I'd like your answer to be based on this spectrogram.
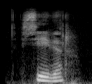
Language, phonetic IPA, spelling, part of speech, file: Russian, [ˈsʲevʲɪr], север, noun, Ru-север.ogg
- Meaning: 1. north 2. North (northern part of any region) 3. Arctic (northern parts of Russia)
